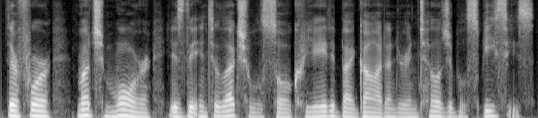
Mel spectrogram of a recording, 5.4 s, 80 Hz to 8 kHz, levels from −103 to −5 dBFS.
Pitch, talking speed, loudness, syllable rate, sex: 120 Hz, 145 wpm, -19 LUFS, 5.4 syllables/s, male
